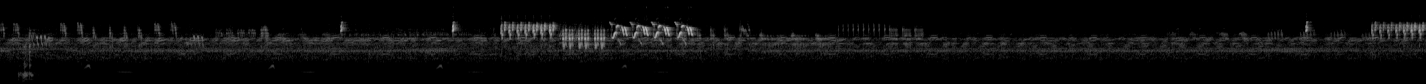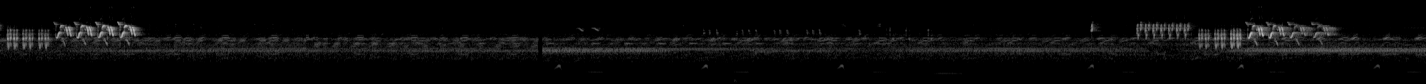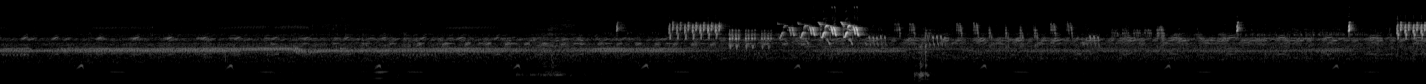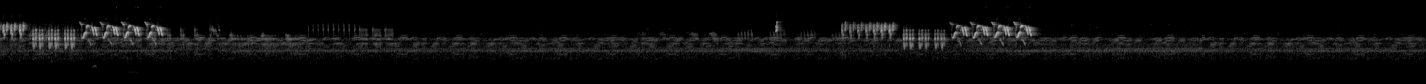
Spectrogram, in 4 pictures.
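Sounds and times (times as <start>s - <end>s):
songbird singing trills: 0.0s - 10.5s, 11.7s - 16.6s, 24.9s - 47.9s, 49.2s - 53.2s.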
